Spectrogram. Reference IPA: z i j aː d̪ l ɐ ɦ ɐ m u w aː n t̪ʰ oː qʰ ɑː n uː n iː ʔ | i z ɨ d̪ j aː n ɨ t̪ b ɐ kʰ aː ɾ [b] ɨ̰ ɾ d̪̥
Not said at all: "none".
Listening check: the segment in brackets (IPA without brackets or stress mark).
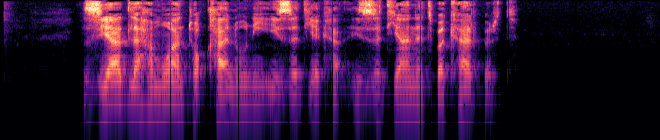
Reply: b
